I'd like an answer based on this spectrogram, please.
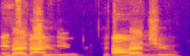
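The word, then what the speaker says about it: Mathieu: french guy look i i googled it and i looked up the pronunciation and it was that way it's procrastination it's matu most of these things are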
